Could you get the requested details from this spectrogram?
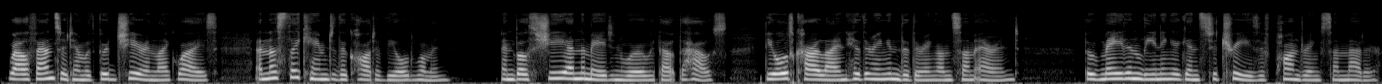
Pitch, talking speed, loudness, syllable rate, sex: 225 Hz, 215 wpm, -18 LUFS, 6.1 syllables/s, female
